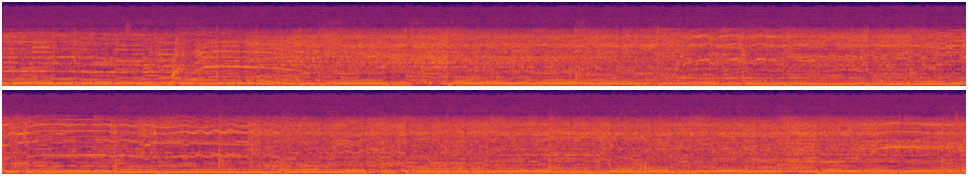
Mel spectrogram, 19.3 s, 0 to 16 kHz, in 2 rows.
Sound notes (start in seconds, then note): 3.8 applause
